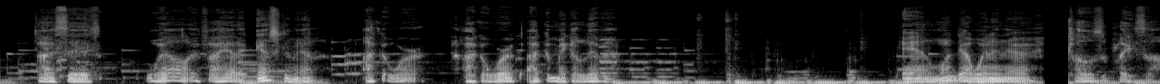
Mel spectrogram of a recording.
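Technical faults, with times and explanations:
10.42–10.69 s: AAC frame loss with muting. The sound fades out, goes silent for about 256 ms, then fades back in. The decoder zeroed the missing spectrum, and overlapping windows soften both edges of the hole. The gap fits about six lost frames.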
